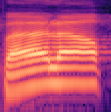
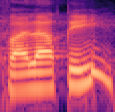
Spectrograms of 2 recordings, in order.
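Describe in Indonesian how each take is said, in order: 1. Kata ini berakhir dengan konsonan. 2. Kata ini berakhir dengan vokal pendek. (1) "kalau berhenti falaq" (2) "Aslinya falaqi"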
